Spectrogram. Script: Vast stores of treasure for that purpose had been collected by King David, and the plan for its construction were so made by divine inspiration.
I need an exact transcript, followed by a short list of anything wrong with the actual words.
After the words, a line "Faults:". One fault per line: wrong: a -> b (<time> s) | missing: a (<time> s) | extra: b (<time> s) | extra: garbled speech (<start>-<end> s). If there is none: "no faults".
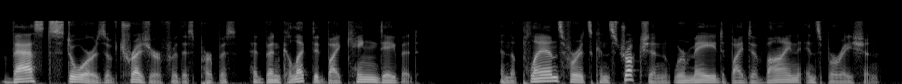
Vast stores of treasure for this purpose had been collected by King David, and the plans for its construction were made by divine inspiration.
Faults:
wrong: that -> this (1.8 s)
wrong: plan -> plans (5.2 s)
missing: so (6.9 s)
